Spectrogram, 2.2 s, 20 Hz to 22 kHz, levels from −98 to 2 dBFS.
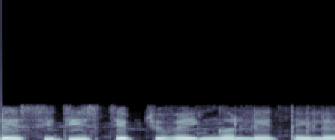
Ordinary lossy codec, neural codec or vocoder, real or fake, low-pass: none; none; real; 5.4 kHz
